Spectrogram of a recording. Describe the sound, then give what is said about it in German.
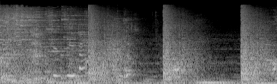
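Glass shatters as a lamp is hurled through a window, with a few loud, sharp crashing bursts rising out of continuous noise. “Ich griff nach einer Lampe, die in meiner Nähe stand, und schleuderte sie mit aller Kraft in eines der Fenster.”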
